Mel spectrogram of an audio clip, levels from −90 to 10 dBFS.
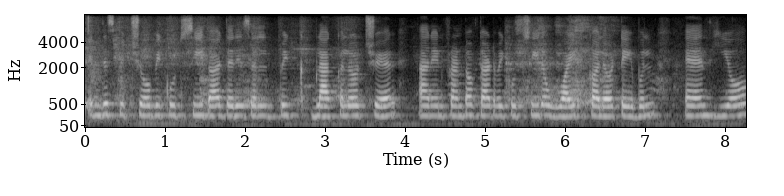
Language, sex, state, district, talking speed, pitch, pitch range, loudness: English, female, Punjab, Pathankot, 210 wpm, 230 Hz, 225-240 Hz, -20 LUFS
